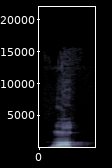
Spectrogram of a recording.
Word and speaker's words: を: a modern Japanese although some people still pronounce it as wo I eat in Japanese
